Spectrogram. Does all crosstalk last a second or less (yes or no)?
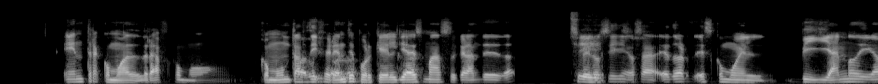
no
